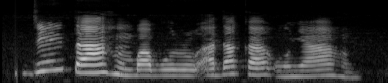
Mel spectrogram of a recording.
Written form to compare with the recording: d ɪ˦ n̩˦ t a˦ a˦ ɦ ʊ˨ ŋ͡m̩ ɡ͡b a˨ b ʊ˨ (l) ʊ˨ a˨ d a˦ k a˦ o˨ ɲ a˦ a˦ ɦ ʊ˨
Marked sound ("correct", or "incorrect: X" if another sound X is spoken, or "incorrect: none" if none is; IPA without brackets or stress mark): incorrect: ɾ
